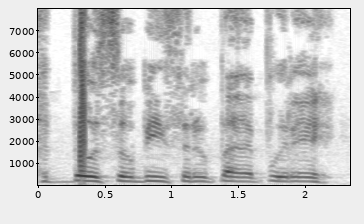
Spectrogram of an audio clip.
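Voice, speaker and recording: Brief: meek, pleading vegetable seller man, voiced by a woman, slow cartoon delivery. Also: medium pitch, fairly even intonation, warm tone. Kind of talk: animated cartoon dub.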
